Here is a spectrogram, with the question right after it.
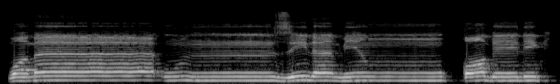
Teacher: কফ মোটা হরফ এজন্য গুন্নাও মোটা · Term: কফের গুন্নাটা মোটা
